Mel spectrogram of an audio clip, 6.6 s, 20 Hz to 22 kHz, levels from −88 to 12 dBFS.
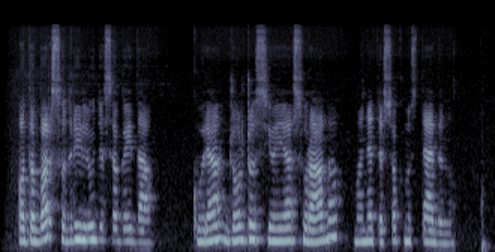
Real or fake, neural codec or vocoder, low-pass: real; none; 14.4 kHz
